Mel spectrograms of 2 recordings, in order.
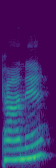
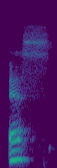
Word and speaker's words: pane sciocco: I will spell it out. It's called pane sciocco. So pane, P-A-N-E, which is bread in Italian, pane. And then another word, S-C-I-O-C-C-O, S-C-I-O-C-C-O, sciocco is stupid.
